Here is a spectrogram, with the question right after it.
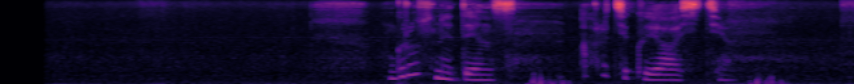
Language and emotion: Russian, sad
